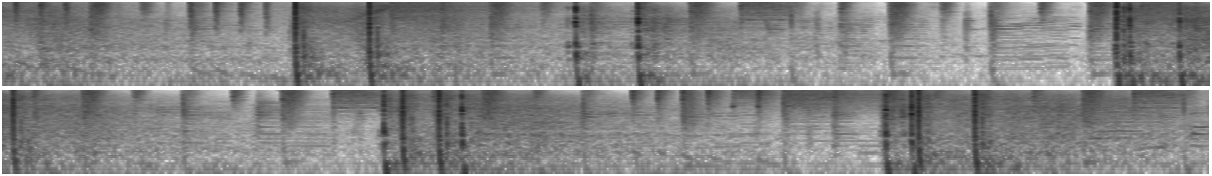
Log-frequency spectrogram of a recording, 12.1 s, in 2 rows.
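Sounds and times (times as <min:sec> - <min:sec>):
firework bangs: 0:00.0 - 0:04.0, 0:05.6 - 0:07.0, 0:07.9 - 0:09.4, 0:10.4 - 0:11.9
firework crackling: 0:00.0 - 0:04.1, 0:05.6 - 0:12.0
music: 0:00.0 - 0:12.0.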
